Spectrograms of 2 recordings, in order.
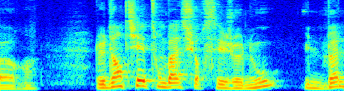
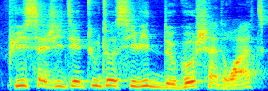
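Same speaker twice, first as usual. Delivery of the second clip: ordinary delivery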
